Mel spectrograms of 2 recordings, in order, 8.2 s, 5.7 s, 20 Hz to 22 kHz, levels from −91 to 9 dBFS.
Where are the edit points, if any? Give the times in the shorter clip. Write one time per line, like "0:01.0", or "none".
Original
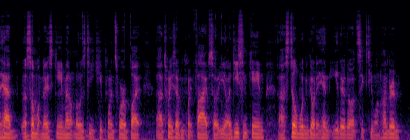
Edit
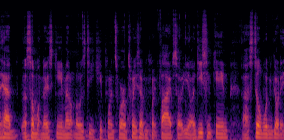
0:02.5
